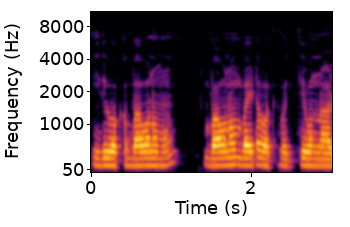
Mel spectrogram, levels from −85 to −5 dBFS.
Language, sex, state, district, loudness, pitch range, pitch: Telugu, male, Telangana, Hyderabad, -16 LUFS, 140-145 Hz, 140 Hz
